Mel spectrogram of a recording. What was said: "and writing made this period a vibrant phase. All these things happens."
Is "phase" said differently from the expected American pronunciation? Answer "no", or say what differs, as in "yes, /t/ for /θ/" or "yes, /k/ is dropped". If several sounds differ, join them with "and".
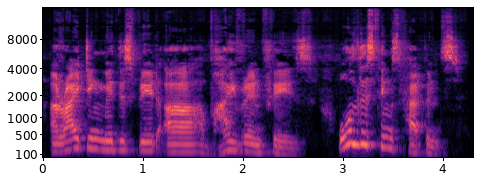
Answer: no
